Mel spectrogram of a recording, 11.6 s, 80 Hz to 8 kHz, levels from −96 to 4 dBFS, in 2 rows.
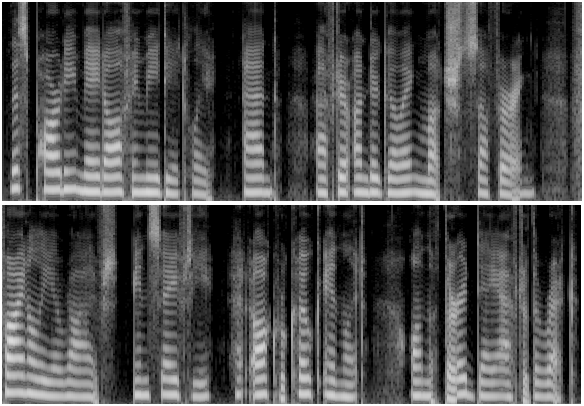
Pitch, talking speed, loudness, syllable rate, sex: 205 Hz, 125 wpm, -20 LUFS, 4.6 syllables/s, female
